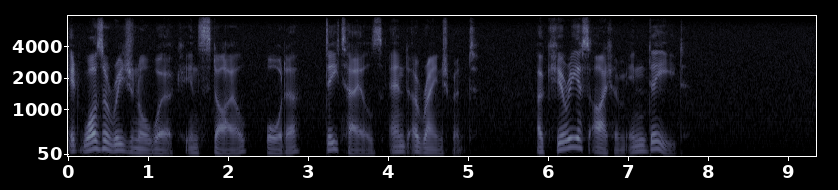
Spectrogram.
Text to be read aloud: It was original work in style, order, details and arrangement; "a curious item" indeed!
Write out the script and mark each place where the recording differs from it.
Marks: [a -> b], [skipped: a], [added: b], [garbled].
It was original work in style, order, details and arrangement; "a curious item" indeed!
